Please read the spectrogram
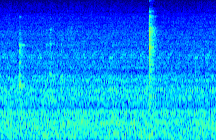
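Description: Light metal clicks while the vertical head of a Brown & Sharpe milling machine is being fitted: a small click about half a second in and a sharper, louder knock about three seconds in, over a steady background hiss.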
